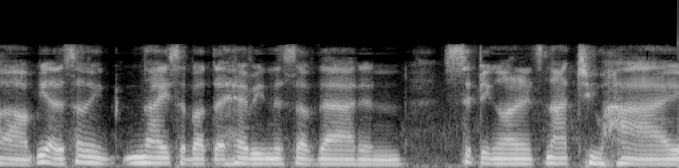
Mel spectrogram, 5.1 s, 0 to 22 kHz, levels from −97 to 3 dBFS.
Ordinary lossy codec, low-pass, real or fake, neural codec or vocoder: AAC, 48 kbps; 7.2 kHz; fake; codec, 16 kHz, 16 kbps, FunCodec, trained on LibriTTS, 50 frames a second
